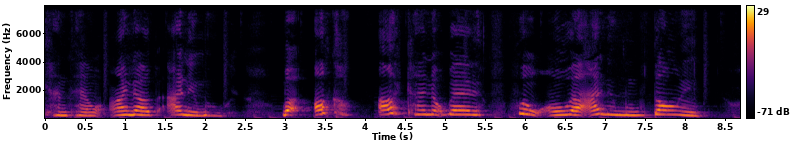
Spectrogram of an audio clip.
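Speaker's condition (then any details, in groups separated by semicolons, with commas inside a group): Cerebral palsy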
